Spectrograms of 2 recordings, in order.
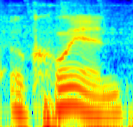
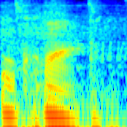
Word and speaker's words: O'Quinn: My family says O'Quinn, which is pretty normal, but I think if we were actually Cajun or French, we would say like O'Quinn.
